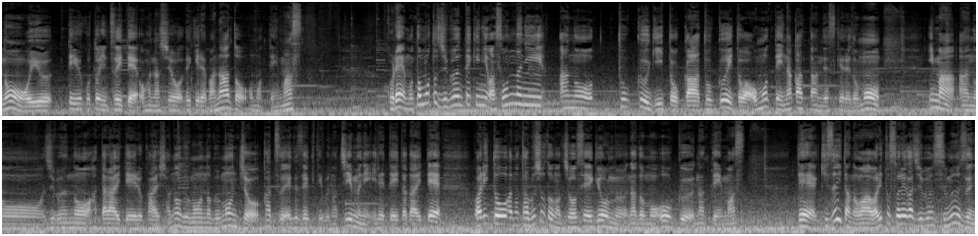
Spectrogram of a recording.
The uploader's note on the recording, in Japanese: 車を運転しながらお届けしています途中運転に集中して無言になります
